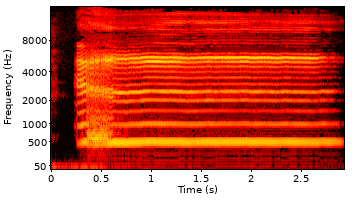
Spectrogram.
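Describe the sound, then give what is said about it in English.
A child imitates a T-Rex roar with a single loud, high-pitched screech. It opens with a raspy burst, then holds a steady, strained tone for nearly three seconds before cutting off. “Can we hear your T-Rex roar?”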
